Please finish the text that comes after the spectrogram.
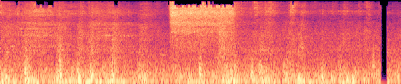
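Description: A MEMU passenger train runs on the Machilipatnam to Bhimavaram line with a steady close rumble and rhythmic clickety-clack from the wheels. A brief airy hiss swells in the middle.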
